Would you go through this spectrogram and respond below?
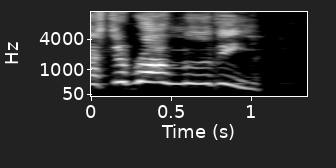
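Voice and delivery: high, mock know-it-all tone. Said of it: "She's like".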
